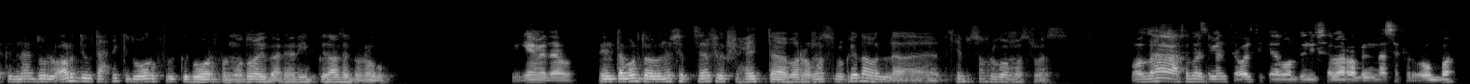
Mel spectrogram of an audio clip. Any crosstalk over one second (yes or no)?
no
